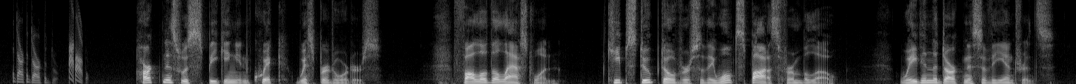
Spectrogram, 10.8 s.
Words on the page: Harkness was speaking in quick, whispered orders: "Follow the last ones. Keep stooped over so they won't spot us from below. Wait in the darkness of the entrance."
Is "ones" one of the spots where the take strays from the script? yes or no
yes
